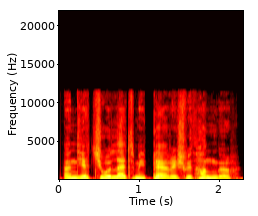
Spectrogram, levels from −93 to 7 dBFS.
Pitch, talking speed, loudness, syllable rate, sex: 120 Hz, 235 wpm, -17 LUFS, 5.3 syllables/s, male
